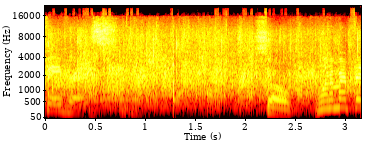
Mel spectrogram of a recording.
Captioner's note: crowd claps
